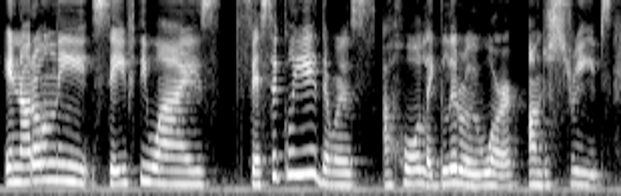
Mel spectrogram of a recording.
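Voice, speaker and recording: A woman in her forties from El Salvador, a therapist telling her story in a casual interview, reflective and halting with many fillers. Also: medium pitch. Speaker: guest therapist.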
